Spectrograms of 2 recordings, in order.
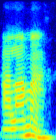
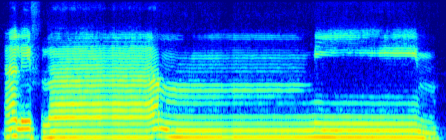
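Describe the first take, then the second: First: The letters are blended into one short word. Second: Each letter is named separately as its own name. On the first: The speaker calls it wrong. "bukan alama" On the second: The speaker calls it right. "dibaca hurufnya"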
